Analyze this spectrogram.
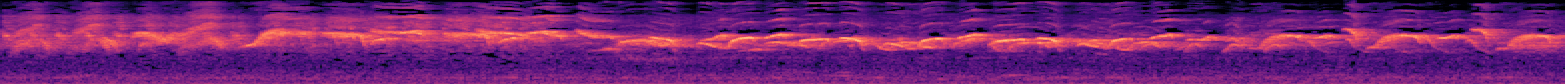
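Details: Chinese hwamei in full song for nearly eight seconds, a crowded run of quick whistled and warbled notes, first higher and dense, then a lower rolling series of repeated slurred phrases.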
